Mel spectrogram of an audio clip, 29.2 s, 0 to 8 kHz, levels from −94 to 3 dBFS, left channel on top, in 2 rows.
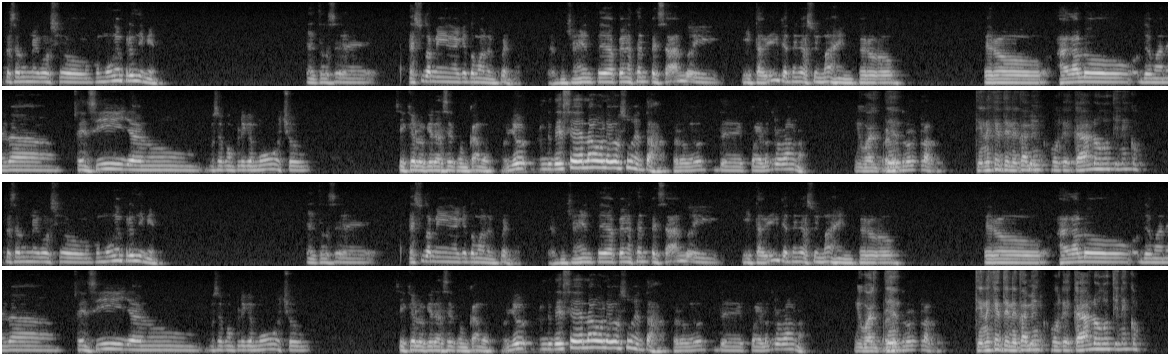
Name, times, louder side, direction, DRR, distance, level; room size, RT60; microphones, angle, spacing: voice 1, 0.0-2.0 3.8-4.7 5.1-6.5 6.8-8.9 9.2-11.2 12.3-18.4 19.5-24.6 25.6-26.3 27.4-27.5, left 2 dB, 20° left, 0.4 m, -26 dB
voice 2, 25.2-25.9 26.7-28.8, right 3 dB, 75° right, 1.2 m, -25 dB
8.4 x 7.5 x 5.3 m
head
